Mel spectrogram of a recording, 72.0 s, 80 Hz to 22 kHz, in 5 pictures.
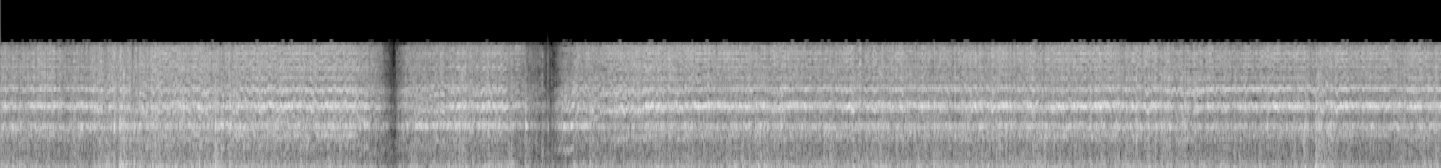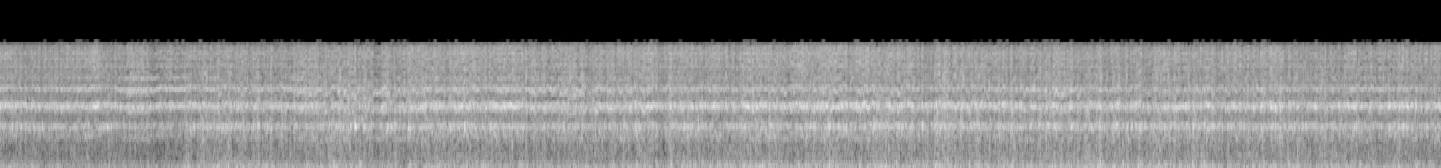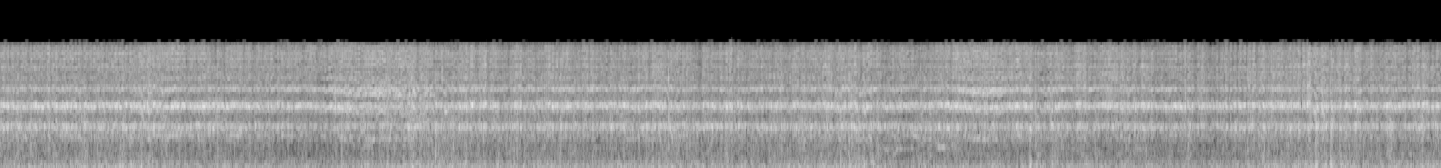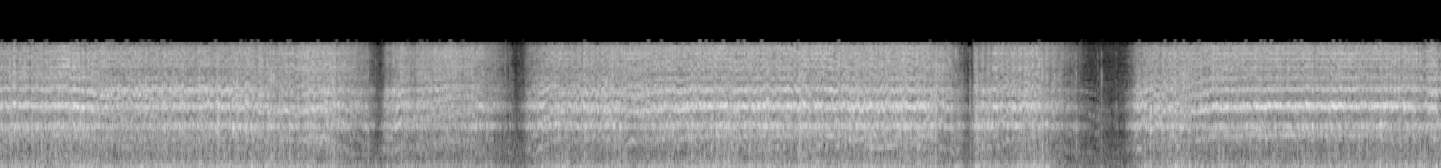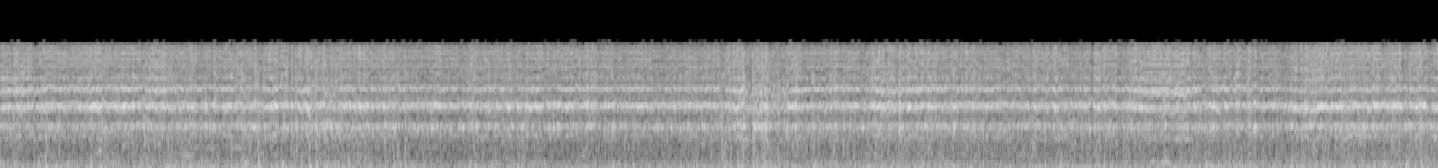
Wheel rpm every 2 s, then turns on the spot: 220, 170, 120, 220, 230, 230, 230, 230, 230, 220, 230, 240, 230, 230, 230, 230, 220, 230, 230, 230, 230, 230, 200, 120, 150, 190, 110, 150, 230, 230, 230, 240, 230, 230, 230, 230.
4-6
